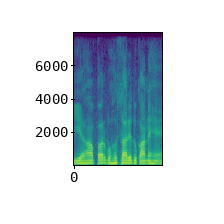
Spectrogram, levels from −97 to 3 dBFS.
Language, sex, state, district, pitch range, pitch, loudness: Hindi, male, Uttar Pradesh, Muzaffarnagar, 140-155 Hz, 145 Hz, -13 LUFS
